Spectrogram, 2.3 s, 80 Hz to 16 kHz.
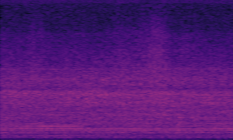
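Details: Bluetti AC200 Max power station, fans loud from switch-on: steady high airy rush with a faint tone at full speed for no reason. A faulty temperature sensor is the cause. Fans at full speed from faulty sensor.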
